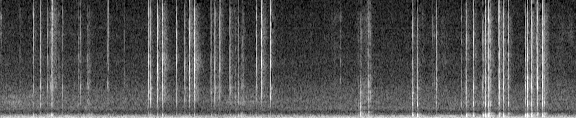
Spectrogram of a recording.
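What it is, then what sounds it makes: Plastic hand cream jar tapped with nails. Long nails tap and scratch the lid and sides of a small, hollow green plastic Kamill hand cream jar held in the hands. Sharp, bright clicks come in irregular bursts and flurries, each dying away almost instantly, over a faint steady low background.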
